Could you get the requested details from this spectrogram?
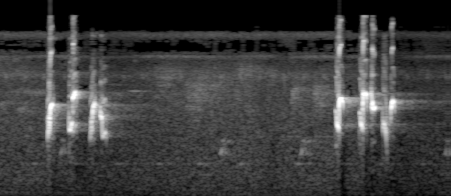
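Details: Lure song of the bulbul called nok dok taeng (merbah lekir), used as a mating call for teaching young birds: a burst of four fast slurred whistles, a pause of over two seconds, then a matching four-note burst.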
